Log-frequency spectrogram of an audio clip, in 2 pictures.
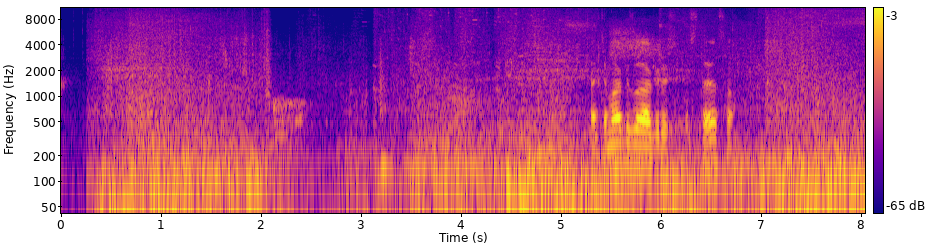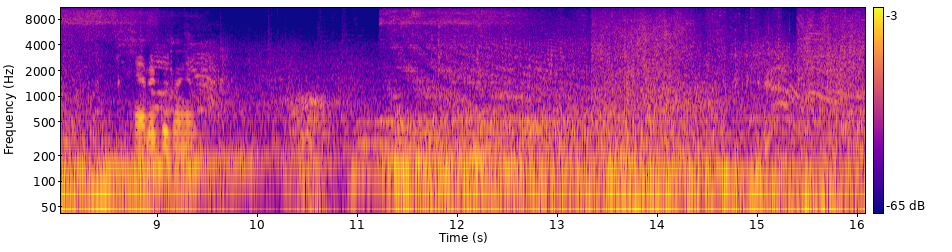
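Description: Game sound effects of fighting and spells play continuously.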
